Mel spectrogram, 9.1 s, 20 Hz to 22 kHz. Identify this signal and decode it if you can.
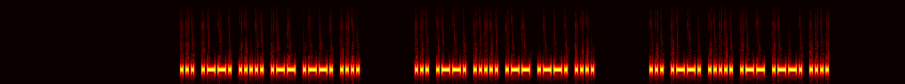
Morse code, heard as a keyed tone, about 46 wpm, 700 Hz. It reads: SP5WPH SP5WPH SP5WPH
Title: DXCC-100 Call Signs - 6 Characters - Repeated 3x - 45wpm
